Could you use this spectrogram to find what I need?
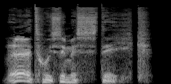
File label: male oops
